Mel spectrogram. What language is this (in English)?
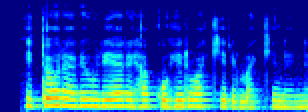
Kikuyu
